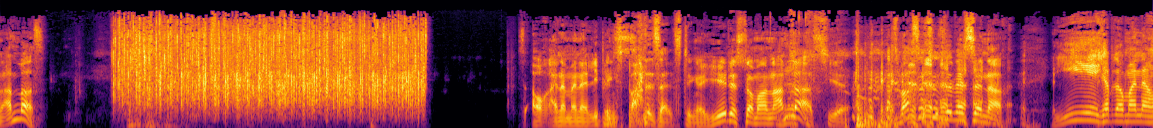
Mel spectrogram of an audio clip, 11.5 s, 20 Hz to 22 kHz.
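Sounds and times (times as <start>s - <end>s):
speech: 0.0s - 0.5s, 5.2s - 11.5s
crowd applause: 1.1s - 4.3s
laughter: 7.8s - 10.5s.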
